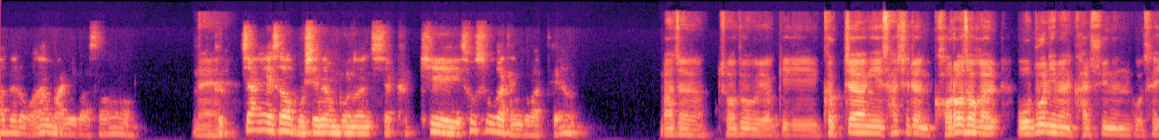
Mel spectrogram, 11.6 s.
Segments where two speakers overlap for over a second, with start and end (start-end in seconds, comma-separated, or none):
none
